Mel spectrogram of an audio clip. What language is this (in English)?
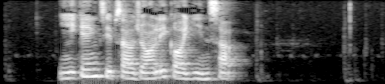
Cantonese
